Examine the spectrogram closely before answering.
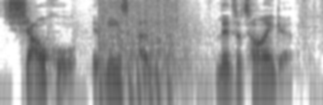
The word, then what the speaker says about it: Xiao Hu: But in Mandarin, it actually is pronounced Xiao Hu.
